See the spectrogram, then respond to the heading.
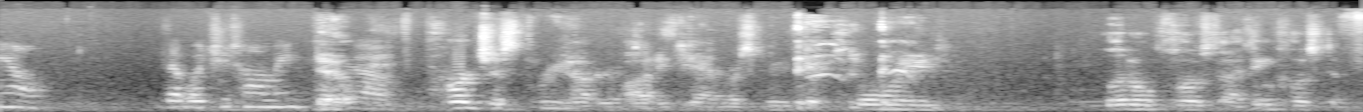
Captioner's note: clears throat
